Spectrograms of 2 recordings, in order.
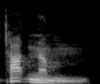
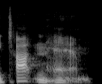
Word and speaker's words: Tottenham: It's not ham, it's Tottenham. I'm saying it because most Americans would say Tottenham, Derbyshire, and it's Derbyshire, Tottenham.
